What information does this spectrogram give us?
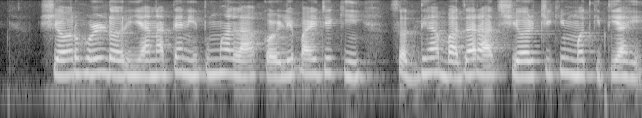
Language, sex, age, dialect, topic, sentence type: Marathi, female, 25-30, Varhadi, banking, statement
